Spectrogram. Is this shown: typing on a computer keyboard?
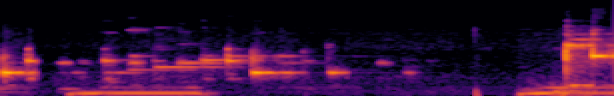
no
